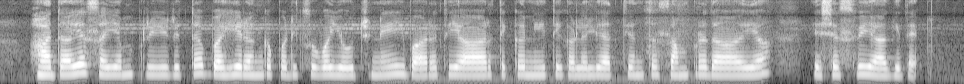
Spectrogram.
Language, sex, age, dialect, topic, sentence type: Kannada, female, 18-24, Mysore Kannada, banking, statement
